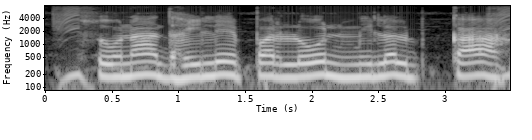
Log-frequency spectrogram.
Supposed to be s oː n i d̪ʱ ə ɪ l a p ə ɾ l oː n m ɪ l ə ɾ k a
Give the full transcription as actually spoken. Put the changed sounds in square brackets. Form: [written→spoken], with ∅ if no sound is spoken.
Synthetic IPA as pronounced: s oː n [i→a] d̪ʱ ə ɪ l [a→e] p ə ɾ l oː n m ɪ l ə [ɾ→l] k a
